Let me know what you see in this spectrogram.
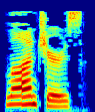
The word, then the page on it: launchers: British English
